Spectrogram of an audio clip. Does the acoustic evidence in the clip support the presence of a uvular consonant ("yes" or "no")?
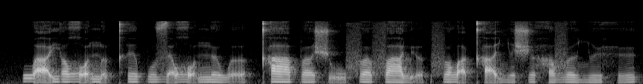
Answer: yes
